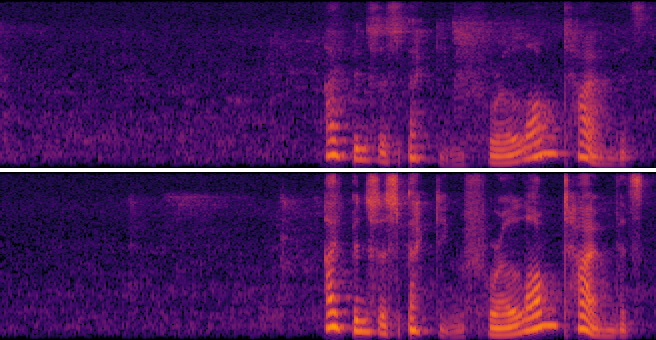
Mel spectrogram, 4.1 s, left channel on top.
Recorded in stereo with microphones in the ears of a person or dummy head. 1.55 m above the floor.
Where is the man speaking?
60° right (ahead or behind), 0.5 m.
